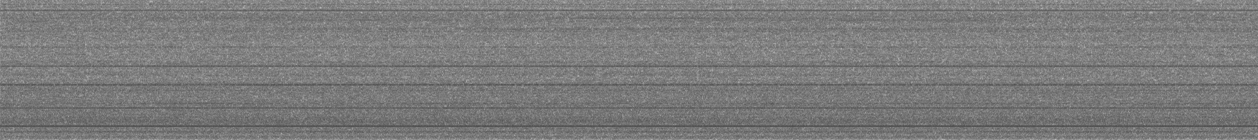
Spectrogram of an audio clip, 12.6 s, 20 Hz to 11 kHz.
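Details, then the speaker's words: Siemens iQ300 8 kg 1000 rpm washing machine on spin program, extra rinse off, wet laundry load, spinning at about 1000 rpm: smooth even rushing hum, steady tone, no knocking or rubbing; normal healthy spin, no fault. "Makinemiz şu an ortalama 1000 devirde sıkma yapıyor arkadaşlar. Bu makinede hiçbir şekilde herhangi bir sorun veya arıza yok."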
